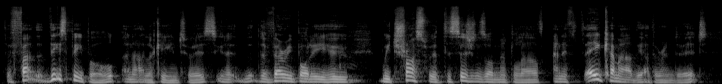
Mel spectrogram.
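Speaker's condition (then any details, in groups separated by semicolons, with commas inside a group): No condition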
